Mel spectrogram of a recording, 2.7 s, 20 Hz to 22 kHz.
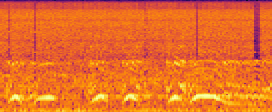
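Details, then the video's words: At about 3 a.m. in a town suburb, heard through open windows in pitch dark, a Barred Owl gives a quick run of short, arched, mid-pitched hoots, about six in under three seconds, over a faint steady high hum. "Hear owls hooting"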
